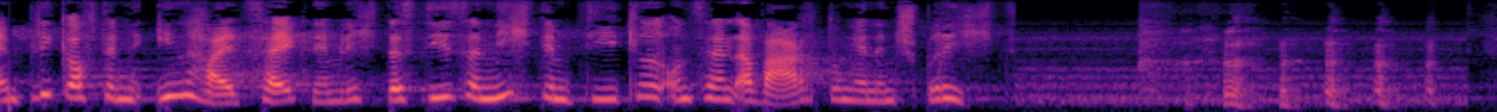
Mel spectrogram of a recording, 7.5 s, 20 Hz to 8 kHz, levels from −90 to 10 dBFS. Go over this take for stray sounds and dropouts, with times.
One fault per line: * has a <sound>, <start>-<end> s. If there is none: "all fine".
* has a laugh, 5.7-7.2 s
